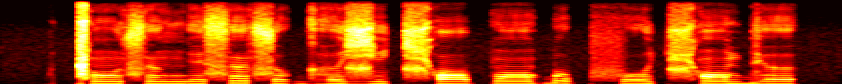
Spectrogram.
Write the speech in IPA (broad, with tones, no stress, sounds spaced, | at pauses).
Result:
ǁ õ˨ s ə̃˨ ŋ ɪ˨ s ə̃˦ s ʊ˨ ɡʱ ə˨ ʑ ɪ˨ t͡ɕʰ ɔ˦ p ɔ̃˦ ɓ ʊ˦ p f o˨ t͡ɕʰ ɔ̃˦ bʲ ə˦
